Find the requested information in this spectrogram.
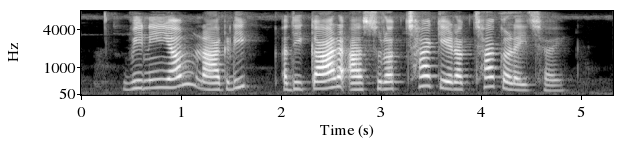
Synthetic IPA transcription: ʋinijəmnaɡɾik̚ | əd̪ʱikaɾasuɾək̚t͡ʃʰakeɾək̚t͡ʃʰakəɾɛjt͡ʃʰə

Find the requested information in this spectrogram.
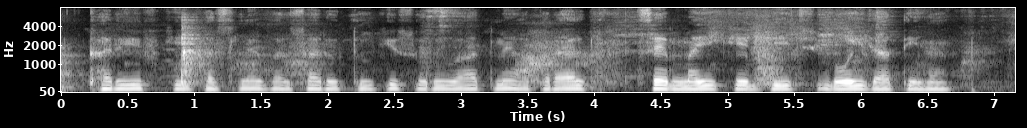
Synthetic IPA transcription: kʰɐɾiːfkifʰɛːslebɐɾʃaɾʊt̪jũkiʃʊɾuaːt̪mẽɐpɾɛːlsemɐikebiːt͡ʃboːid͡ʒaːt̪iɦɛ̃ː

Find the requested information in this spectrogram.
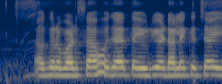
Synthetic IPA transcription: ə̰ɡəɾbəɽsaɦod͡ʒaet̪ɔjuɽijaɖaleket͡ʃaɦi

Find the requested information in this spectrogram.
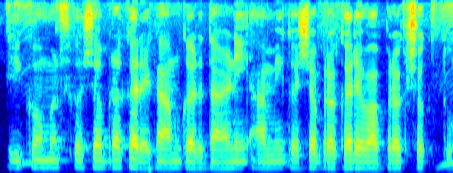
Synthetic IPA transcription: ɾikɔməɾskəɕapɾəkaɾekamkəɾt̪aːɽ̃iʔam̤iːkəɕapɾəkaɾeʋapɾəkɕəkt̪u

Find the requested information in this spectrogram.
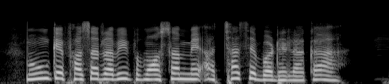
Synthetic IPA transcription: mũːŋkepʰɐsəlːɐbiːbmɔːsəmːẽʔɐtːʃʰasebɐɽ̤ʱelaːkaː

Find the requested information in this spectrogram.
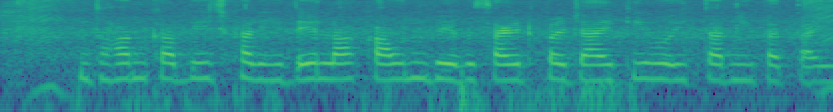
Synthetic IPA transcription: d̪ʱɔːnkabiːd͡ʒxəɾiːd̪ẽlaːkaːʊnʋeːbsaːɪʈpəɾd͡ʒaːjkiɦoːit̪ɐnipət̪aːi

